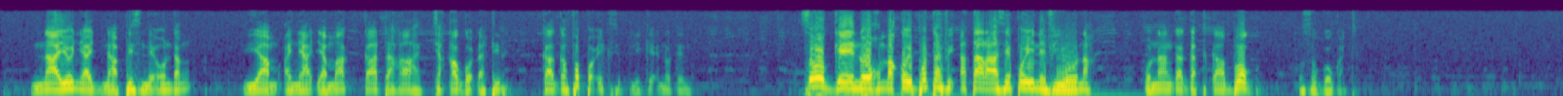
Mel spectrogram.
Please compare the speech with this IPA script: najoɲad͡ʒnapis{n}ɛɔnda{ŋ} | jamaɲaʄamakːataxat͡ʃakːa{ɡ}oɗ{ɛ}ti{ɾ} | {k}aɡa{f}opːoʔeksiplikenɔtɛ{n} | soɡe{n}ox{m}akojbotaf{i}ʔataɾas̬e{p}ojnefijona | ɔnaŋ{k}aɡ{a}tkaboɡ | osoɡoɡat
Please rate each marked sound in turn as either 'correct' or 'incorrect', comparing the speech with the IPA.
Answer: correct, correct, correct, incorrect, correct, correct, correct, correct, correct, correct, correct, correct, incorrect, correct

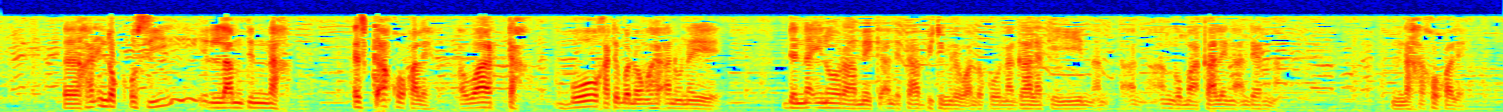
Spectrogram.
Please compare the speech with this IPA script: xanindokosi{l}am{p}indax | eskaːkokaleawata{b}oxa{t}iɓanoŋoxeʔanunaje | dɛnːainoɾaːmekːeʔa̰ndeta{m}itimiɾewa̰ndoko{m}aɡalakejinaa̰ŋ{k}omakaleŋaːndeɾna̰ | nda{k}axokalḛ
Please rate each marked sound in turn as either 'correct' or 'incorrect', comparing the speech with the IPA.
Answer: correct, incorrect, correct, correct, incorrect, incorrect, incorrect, incorrect

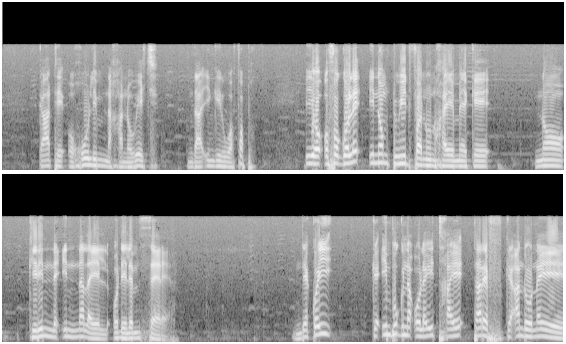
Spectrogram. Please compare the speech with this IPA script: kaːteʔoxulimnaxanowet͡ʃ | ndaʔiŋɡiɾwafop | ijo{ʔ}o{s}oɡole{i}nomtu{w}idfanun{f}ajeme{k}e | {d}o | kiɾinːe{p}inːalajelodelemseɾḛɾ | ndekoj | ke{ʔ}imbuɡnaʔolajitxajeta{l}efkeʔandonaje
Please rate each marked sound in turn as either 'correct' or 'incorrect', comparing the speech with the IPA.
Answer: correct, incorrect, correct, correct, incorrect, correct, incorrect, incorrect, correct, incorrect

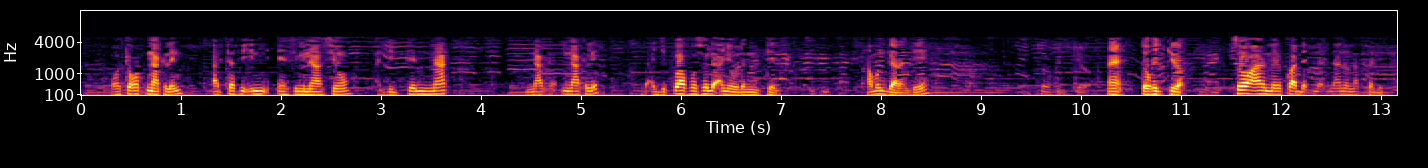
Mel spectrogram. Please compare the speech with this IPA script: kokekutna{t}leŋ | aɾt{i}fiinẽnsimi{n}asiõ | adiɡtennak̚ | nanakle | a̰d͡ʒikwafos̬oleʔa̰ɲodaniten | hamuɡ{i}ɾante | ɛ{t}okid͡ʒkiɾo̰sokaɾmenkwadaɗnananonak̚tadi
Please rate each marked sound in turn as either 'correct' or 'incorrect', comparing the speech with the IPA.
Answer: incorrect, incorrect, correct, incorrect, correct

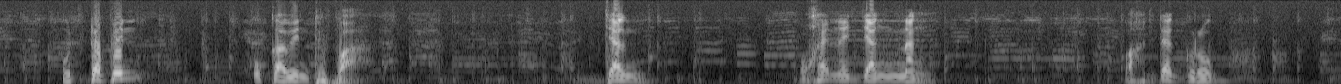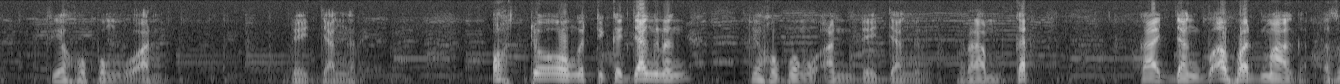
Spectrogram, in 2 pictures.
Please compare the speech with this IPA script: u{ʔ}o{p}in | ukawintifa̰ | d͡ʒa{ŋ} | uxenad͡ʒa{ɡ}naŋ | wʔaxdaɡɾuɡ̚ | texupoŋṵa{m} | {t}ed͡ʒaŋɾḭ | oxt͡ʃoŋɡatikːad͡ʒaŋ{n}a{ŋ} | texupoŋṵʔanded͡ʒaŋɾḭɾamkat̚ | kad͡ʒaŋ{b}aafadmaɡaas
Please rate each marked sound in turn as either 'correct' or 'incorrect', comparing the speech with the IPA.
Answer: incorrect, correct, correct, incorrect, incorrect, incorrect, correct, correct, correct

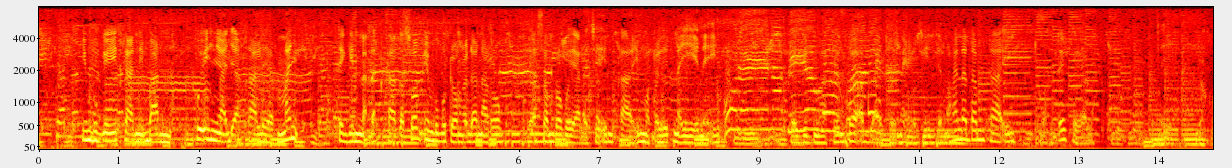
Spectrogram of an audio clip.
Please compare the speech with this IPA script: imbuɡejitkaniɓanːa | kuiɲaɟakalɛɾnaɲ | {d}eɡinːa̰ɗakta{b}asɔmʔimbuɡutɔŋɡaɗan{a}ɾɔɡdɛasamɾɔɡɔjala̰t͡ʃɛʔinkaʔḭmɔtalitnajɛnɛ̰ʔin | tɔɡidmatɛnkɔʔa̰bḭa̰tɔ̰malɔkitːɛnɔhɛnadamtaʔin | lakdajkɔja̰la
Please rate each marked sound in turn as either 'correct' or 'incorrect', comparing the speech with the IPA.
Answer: incorrect, incorrect, correct

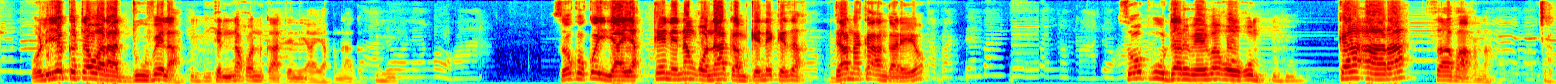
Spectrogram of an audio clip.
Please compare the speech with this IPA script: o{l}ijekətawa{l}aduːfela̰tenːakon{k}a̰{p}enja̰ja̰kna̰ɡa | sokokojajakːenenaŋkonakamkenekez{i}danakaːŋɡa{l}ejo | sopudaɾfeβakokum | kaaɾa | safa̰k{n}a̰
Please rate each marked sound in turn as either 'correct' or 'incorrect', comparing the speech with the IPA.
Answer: correct, incorrect, correct, incorrect, incorrect, incorrect, correct

